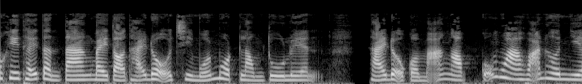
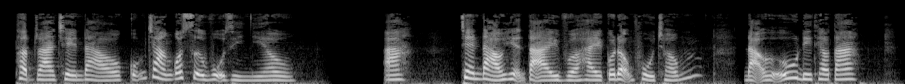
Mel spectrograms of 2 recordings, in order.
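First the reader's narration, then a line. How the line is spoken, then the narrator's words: Slightly hesitant. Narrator (Vietnamese): Mã Ngọc sắc mặt hơi ngập ngừng nói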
